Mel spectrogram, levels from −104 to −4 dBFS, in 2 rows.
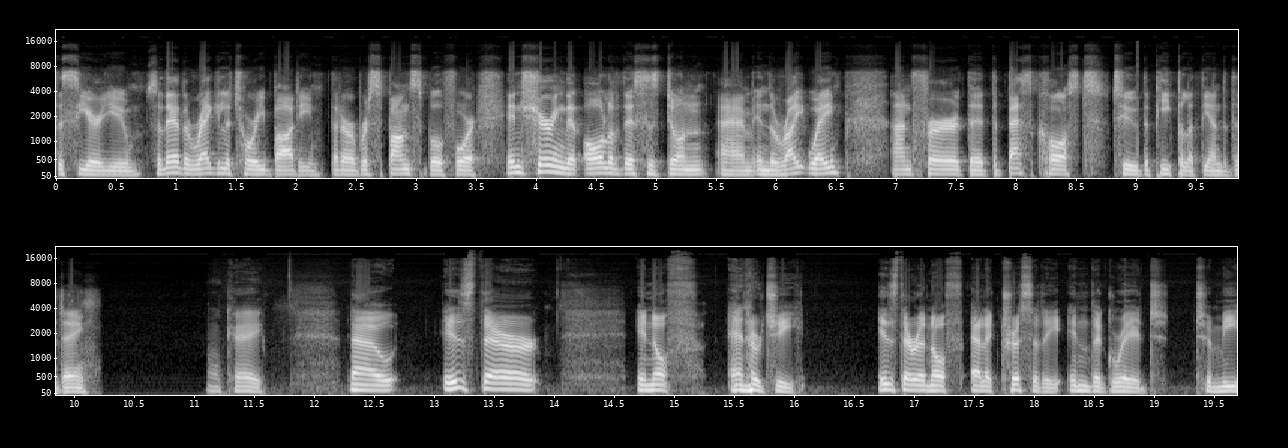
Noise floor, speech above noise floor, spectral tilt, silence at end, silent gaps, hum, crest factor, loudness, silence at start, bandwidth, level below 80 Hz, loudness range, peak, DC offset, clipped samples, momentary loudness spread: -76 dBFS; 59 dB; -5.5 dB/octave; 0 s; none; none; 16 dB; -17 LUFS; 0 s; 15.5 kHz; -52 dBFS; 5 LU; -2 dBFS; under 0.1%; under 0.1%; 10 LU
